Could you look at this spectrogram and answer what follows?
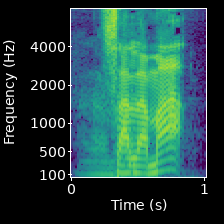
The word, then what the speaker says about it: Salamá: Con acento en la última A, es una... Salamá, Honduras.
